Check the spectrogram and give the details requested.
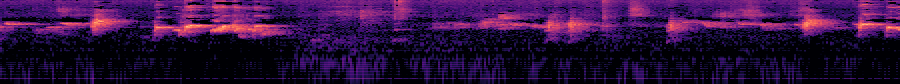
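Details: A Basra bulbul's deep-throated song for prompting silent bulbuls: a loud rich warble early, then a rambling chain of fluty whistled notes rising and falling.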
